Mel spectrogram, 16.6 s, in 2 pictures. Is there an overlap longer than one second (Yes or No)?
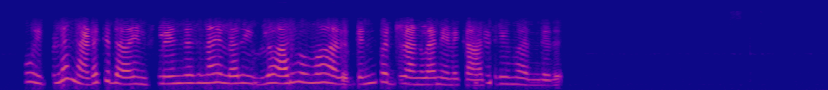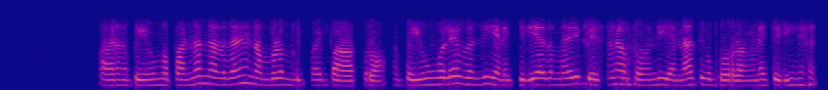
No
